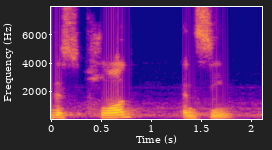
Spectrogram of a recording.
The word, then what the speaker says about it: س: So Sin has a harder sound and Sad has a little more gentle sound.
